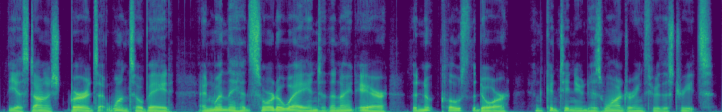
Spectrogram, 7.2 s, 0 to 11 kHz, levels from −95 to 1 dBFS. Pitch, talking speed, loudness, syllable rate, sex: 110 Hz, 235 wpm, -20 LUFS, 6.4 syllables/s, male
